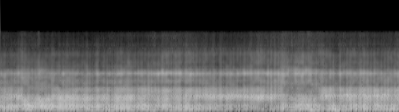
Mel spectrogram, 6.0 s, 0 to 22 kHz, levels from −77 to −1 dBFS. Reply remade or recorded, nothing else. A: remade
